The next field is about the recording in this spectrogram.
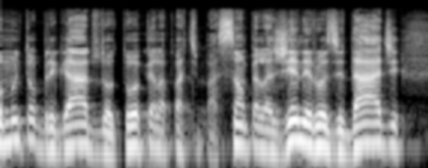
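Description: The background is quiet. A man talks at a fairly quick pace with ordinary pitch variation. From Brazil. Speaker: TV health show host, journalist. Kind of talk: hosted panel discussion. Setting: studio. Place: studio. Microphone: studio mic.

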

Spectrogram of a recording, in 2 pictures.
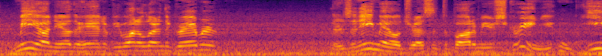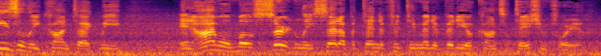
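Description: A man talks at a fairly quick pace, his voice dry with no echo over noticeable background noise. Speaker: grammar tutor channel host. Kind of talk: monologue to camera. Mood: dismissive, self-assured. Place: car. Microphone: phone near.

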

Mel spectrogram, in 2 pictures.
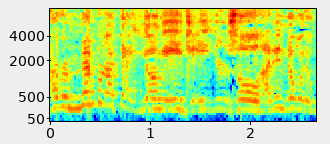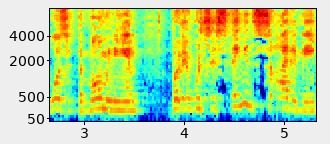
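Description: Here a man speaks in an extremely high pitch with an animated tone and a very fast pace. Light background noise can be heard. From New Jersey. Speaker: performance coach and motivational speaker. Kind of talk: motivational testimony. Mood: emotional personal story. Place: home room.

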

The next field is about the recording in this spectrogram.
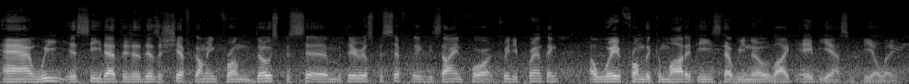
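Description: Over noticeable background noise, a man talks at a fairly quick pace with hardly any pauses, his intonation fairly even and the sound dry with no echo. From Netherlands. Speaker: filament company representative. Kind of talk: interview. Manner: halting. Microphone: lapel.

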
